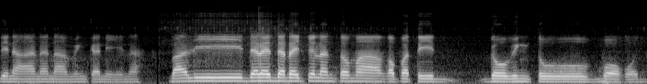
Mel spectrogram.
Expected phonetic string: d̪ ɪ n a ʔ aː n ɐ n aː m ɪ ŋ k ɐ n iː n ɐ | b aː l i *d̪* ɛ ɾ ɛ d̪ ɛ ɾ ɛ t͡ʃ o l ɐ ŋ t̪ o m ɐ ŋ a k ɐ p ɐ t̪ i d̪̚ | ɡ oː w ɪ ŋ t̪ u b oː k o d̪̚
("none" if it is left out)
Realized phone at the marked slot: d̪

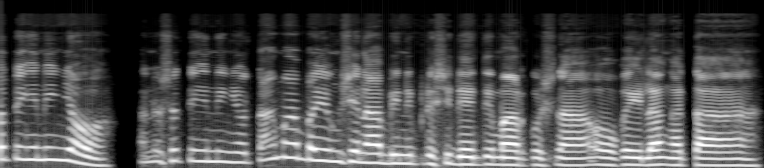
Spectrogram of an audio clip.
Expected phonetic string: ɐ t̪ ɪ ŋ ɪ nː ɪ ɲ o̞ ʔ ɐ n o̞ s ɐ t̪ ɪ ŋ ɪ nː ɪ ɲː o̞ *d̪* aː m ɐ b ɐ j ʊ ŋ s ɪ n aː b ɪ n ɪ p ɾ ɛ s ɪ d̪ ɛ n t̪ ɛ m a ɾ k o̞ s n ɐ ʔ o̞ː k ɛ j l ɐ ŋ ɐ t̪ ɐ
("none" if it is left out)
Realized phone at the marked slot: t̪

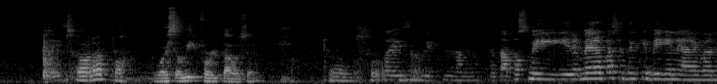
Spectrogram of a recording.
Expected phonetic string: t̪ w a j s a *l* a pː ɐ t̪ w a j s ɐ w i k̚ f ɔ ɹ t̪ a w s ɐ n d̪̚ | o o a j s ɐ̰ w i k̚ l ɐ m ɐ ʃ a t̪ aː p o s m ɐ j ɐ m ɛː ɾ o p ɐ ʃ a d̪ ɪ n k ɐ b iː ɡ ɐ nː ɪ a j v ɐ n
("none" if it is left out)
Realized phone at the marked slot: ɾ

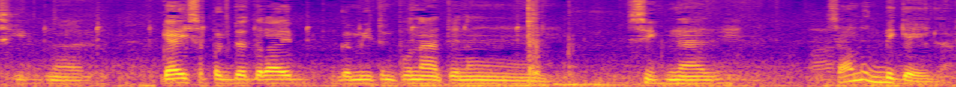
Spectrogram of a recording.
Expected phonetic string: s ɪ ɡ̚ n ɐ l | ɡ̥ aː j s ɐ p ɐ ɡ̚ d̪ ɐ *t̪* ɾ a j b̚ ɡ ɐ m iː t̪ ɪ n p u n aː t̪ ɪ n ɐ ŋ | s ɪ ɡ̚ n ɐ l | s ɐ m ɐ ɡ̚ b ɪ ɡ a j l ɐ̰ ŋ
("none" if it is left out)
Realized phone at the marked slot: d̪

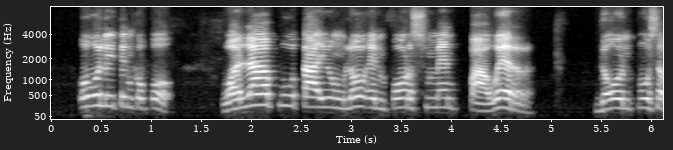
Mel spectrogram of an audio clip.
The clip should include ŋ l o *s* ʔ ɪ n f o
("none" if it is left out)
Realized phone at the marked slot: none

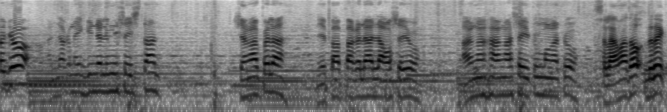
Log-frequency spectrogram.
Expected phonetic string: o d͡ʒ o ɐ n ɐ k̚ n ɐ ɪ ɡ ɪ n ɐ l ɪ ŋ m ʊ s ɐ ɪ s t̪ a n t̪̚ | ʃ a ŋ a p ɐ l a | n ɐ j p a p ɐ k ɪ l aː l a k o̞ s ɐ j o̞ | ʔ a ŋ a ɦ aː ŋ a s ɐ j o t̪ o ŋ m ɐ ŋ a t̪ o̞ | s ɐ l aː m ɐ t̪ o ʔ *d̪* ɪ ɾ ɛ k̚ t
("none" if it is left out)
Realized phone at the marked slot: d̪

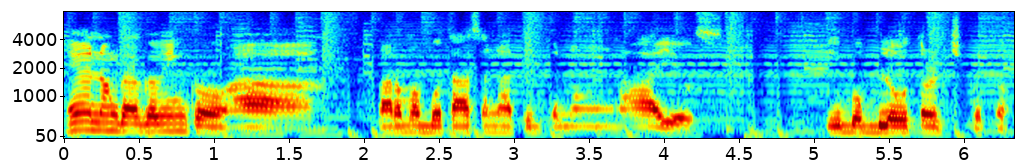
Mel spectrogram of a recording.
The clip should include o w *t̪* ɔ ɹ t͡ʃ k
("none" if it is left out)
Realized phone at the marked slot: t̪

